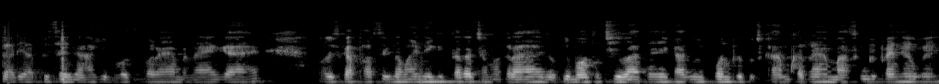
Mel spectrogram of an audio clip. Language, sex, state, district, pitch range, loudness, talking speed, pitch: Hindi, male, Bihar, Purnia, 115-120 Hz, -31 LUFS, 260 wpm, 120 Hz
